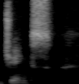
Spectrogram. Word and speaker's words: Jenks: borders jinx is a so spelled jenks pronounced jinx this is a one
